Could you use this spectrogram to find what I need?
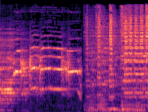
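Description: A fighting rooster crows loudly with a long, strained, harmonic call. It breaks straight into a second, rougher and noisier crow.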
